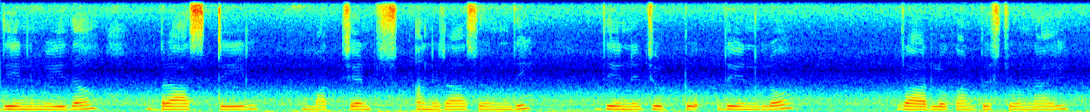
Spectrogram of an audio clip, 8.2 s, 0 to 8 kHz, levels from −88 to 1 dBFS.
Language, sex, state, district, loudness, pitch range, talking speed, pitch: Telugu, female, Telangana, Mahabubabad, -20 LUFS, 210-225 Hz, 95 wpm, 215 Hz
